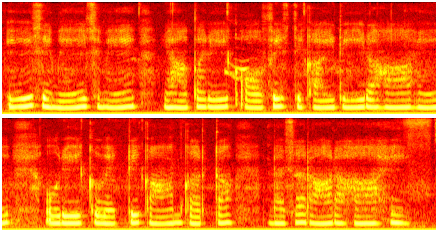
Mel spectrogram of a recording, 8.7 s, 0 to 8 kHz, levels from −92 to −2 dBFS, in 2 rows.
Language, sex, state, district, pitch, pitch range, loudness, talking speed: Hindi, female, Rajasthan, Jaipur, 195 Hz, 185-205 Hz, -17 LUFS, 140 wpm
